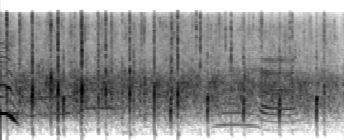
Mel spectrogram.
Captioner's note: applause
